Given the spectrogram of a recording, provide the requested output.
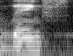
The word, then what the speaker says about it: Lynx: In command line you can use Lynx or Lynx. They're pronounced the same, but they're spelled differently. First Lynx is Links. The second Lynx is Lynx.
